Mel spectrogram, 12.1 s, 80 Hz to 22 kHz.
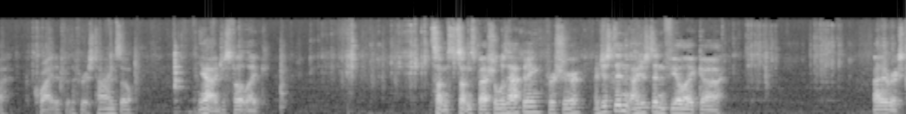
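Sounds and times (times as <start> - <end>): man talking: 0.0 - 1.8, 2.5 - 3.6, 5.8 - 9.7, 11.6 - 12.0
carving tool scraping wood: 4.0 - 5.9, 9.7 - 11.6.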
